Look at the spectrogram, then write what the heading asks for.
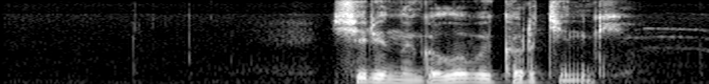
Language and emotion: Russian, neutral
